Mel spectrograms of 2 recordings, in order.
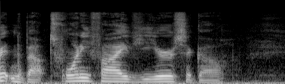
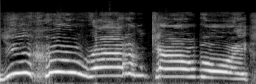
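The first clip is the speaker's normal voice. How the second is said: much higher, loud yodelling whoop; cowboy whoop; 10 dB louder, slower than usual. Acted. Silly whooping as the sofa gallops. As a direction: whoop it like a rodeo rider.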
